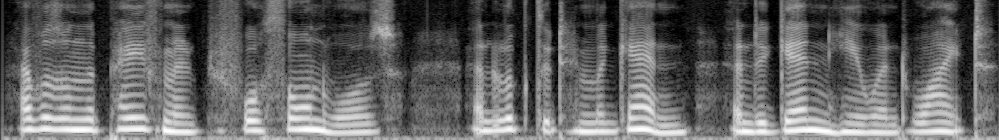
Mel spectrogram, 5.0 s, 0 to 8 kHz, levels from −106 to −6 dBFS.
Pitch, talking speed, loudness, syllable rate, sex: 200 Hz, 215 wpm, -16 LUFS, 6.1 syllables/s, female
